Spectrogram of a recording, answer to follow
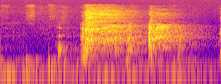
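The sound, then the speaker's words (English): Two harsh, raspy coughs from a sick person, the first longer and rougher, the second a shorter burst about half a second later, with some low rumbling noise underneath. “Comes over coughing all over my shit.”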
